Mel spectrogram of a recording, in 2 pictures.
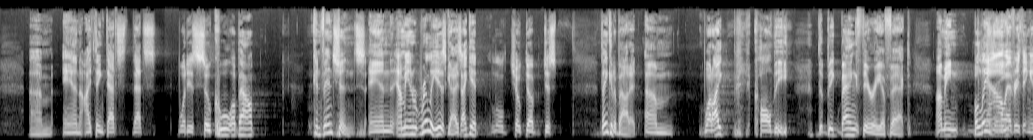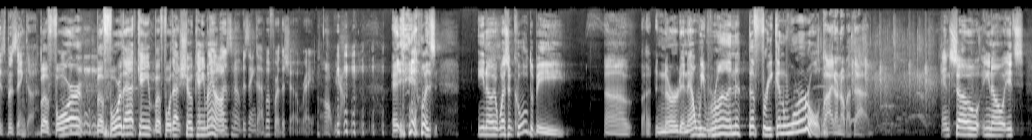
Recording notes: This week’s episode is the LIVE panel from Emerald City Comic Con!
